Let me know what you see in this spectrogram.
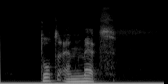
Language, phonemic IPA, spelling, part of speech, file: Dutch, /ˈtɔtɛ(n)ˌmɛt/, tot en met, preposition, Nl-tot en met.ogg
- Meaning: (preposition) up to and including; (adverb) completely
